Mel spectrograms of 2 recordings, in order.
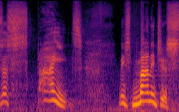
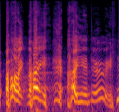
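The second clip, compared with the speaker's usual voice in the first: much louder, higher cheeky hello; smug greeting; 5 semitones higher, 9 dB louder than usual. Retold or imitated. Mates greeting the furious Italian owner, smug cheery hello. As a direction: greet him like an old pal to wind him up.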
